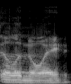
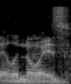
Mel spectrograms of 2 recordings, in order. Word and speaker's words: Illinois: It's Illinois. Yeah. Is not Illinois.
